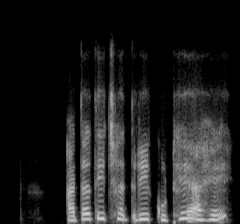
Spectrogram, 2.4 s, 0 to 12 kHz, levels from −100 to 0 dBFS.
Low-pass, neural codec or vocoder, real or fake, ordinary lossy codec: 7.2 kHz; codec, 16 kHz, 8 kbps, FreqCodec, larger model; fake; Opus, 32 kbps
